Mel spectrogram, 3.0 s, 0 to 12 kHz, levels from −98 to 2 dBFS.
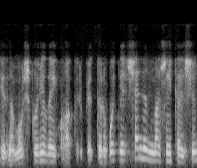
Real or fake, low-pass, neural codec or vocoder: fake; 7.2 kHz; codec, 16 kHz, 6 kbps, DAC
